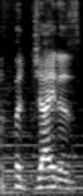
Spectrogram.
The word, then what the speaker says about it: fajitas: I remember my dad saying a hard J to the waitress and me correcting him, only for him to double down and explain to me that he, being named Jim, experience pronouncing the J sound and doesn't need my help.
